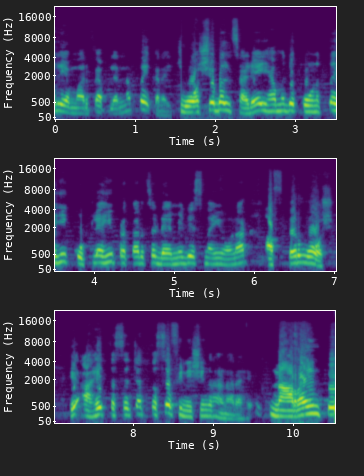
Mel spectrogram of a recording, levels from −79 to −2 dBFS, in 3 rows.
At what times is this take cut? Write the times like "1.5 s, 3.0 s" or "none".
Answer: 1.6 s, 9.6 s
